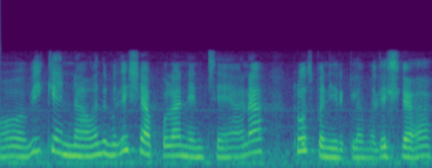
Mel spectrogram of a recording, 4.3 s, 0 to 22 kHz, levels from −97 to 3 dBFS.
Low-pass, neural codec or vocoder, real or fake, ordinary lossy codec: 7.2 kHz; none; real; none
